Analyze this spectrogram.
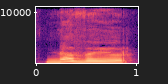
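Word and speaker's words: neuf heures: تسعة نافير، إلي نافير. الأف اتقلبت لفي في النطق، إلي نافير.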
